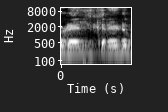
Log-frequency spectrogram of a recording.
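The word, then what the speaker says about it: del credere: डेल क्रेडिट commission, इसको डेल क्रेडिट pronounce किया जाता है।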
